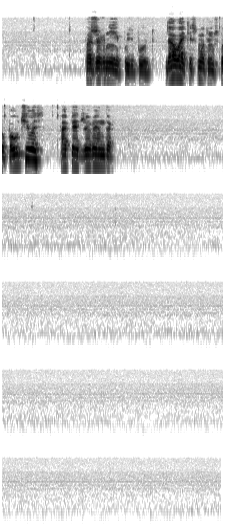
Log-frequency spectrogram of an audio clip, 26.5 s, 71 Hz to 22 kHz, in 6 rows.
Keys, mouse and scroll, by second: 4.4 click.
